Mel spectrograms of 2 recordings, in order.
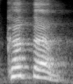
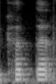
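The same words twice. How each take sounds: First: Shouted high and loud, "Cut them!" punched; a sudden hammed-up yell; mock shout. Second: Said in the usual way. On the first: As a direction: bark it out like a command.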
